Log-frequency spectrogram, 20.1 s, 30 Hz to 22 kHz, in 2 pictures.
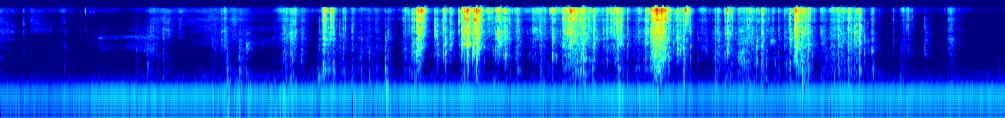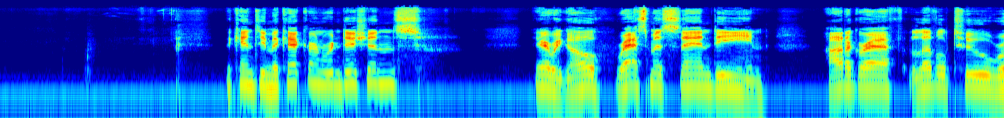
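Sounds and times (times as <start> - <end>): foil wrapper crinkling and tearing: 2.8 - 9.6.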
